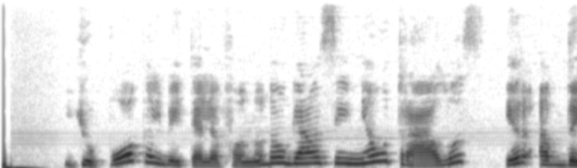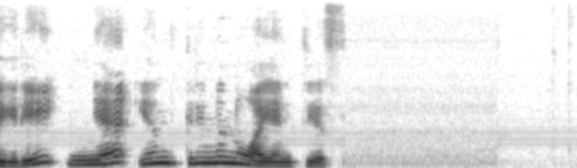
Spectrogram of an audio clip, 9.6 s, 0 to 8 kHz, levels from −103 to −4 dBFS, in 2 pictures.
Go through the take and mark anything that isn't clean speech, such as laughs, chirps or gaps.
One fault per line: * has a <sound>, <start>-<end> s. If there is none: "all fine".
all fine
